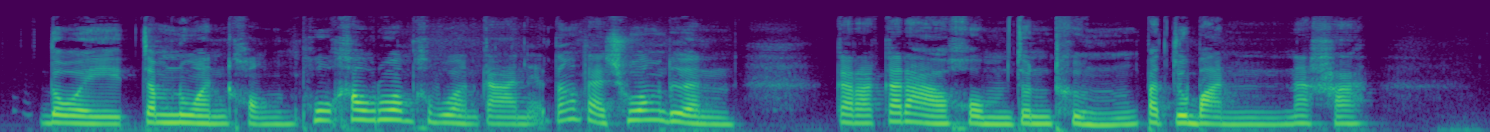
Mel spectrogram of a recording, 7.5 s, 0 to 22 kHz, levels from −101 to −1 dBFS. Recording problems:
none

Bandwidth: 14 kHz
